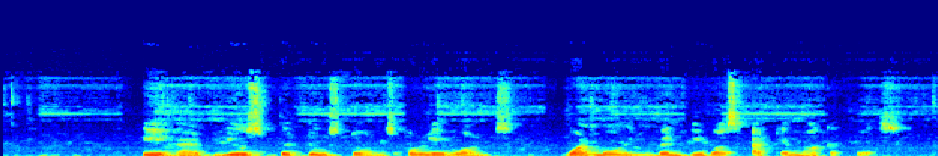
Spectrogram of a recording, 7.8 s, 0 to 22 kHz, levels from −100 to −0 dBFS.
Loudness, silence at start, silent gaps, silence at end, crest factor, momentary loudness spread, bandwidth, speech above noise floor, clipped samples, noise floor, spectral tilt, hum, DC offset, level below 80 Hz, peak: -26 LUFS; 0.35 s; none; 0.35 s; 20 dB; 16 LU; 12 kHz; 38 dB; under 0.1%; -64 dBFS; -6.5 dB/octave; none; under 0.1%; -60 dBFS; -8 dBFS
